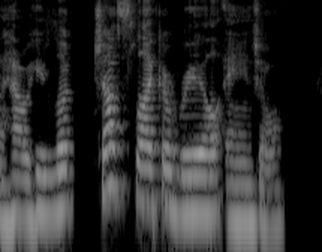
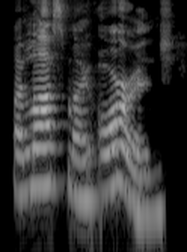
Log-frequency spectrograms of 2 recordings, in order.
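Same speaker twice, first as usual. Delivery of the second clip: high, loud blurt; 7 semitones higher, 7 dB louder than usual. Acted. Frankie blurting his loss to Ma, loud. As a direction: burst it out all at once. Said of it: "Frankie blurted out".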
